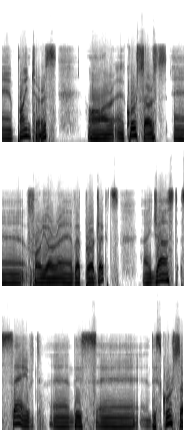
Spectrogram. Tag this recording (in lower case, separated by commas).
speech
